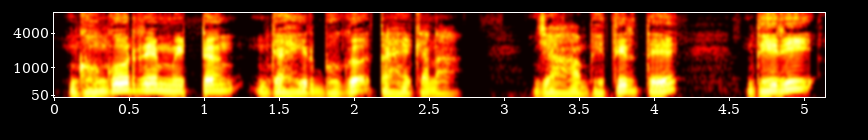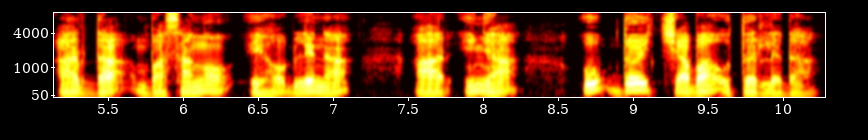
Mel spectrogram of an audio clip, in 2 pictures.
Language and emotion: Santali, fearful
